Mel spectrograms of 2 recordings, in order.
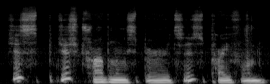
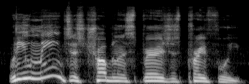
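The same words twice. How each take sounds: First: Downcast, troubled. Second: Incredulous challenge. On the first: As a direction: sound worn down by your troubles. Acts out troubled believer asking prayer. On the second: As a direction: throw the meek words back in disbelief. Friend challenges the meek reply. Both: Acted.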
